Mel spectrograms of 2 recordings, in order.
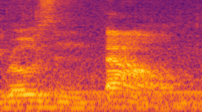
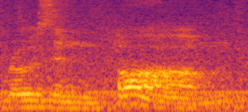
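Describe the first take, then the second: First: The last syllable sounds like author Baum's name. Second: The last syllable does not sound like author Baum's. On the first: "like L. Frank Baum" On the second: "Until a few years ago, I pronounced it"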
